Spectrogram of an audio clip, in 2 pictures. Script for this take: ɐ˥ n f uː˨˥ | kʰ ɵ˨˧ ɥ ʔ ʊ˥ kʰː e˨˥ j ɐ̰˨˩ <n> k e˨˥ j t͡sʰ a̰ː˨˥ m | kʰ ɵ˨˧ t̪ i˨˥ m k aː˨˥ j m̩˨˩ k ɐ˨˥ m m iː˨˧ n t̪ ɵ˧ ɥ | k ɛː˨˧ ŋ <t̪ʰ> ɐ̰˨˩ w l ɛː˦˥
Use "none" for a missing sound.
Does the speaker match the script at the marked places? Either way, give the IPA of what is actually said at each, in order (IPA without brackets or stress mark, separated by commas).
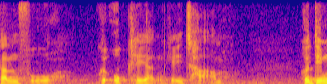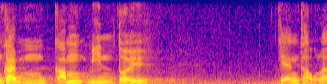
n, t̪ʰ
